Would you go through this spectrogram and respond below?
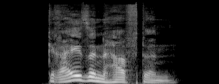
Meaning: inflection of greisenhaft: 1. strong genitive masculine/neuter singular 2. weak/mixed genitive/dative all-gender singular 3. strong/weak/mixed accusative masculine singular 4. strong dative plural
- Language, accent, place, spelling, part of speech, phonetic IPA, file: German, Germany, Berlin, greisenhaften, adjective, [ˈɡʁaɪ̯zn̩haftn̩], De-greisenhaften.ogg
